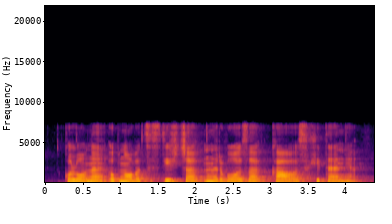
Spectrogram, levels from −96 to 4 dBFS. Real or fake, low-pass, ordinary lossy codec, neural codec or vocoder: real; 7.2 kHz; none; none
